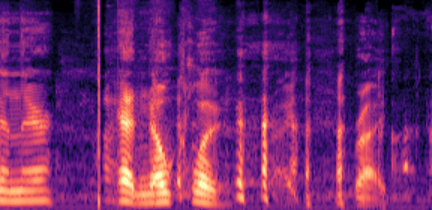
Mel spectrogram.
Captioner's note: laughter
